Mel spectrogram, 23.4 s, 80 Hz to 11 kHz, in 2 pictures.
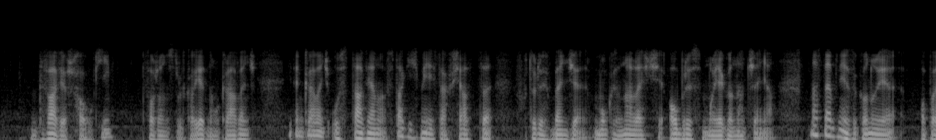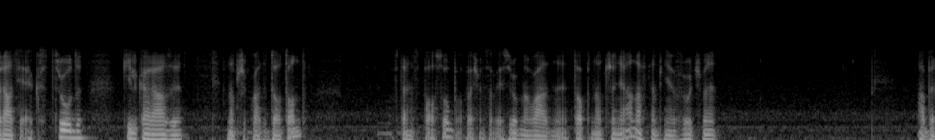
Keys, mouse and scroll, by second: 0.0 right click, 0.6 shift+right click, 1.5 x, 3.3 right click, 3.8 g, 6.4 ctrl+click, 6.4-7.0 scroll up 1, 7.0 shift+middle click, 7.0-7.6 scroll up 4, 8.3 right click, 8.4 g, 9.5 ctrl+click, 9.9-12.8 typing, 10.4 click, 12.5 click, 14.0 click, 14.2 shift+middle click, 15.0-21.1 typing, 15.6 click, 17.2 click, 18.4 click, 19.0 click, 20.0 click, 20.9 click.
